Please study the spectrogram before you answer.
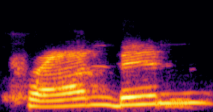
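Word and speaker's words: Khruangbin: that's another laid-back artist that i like uh kron bin that's how you pronounce that one they just came out with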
